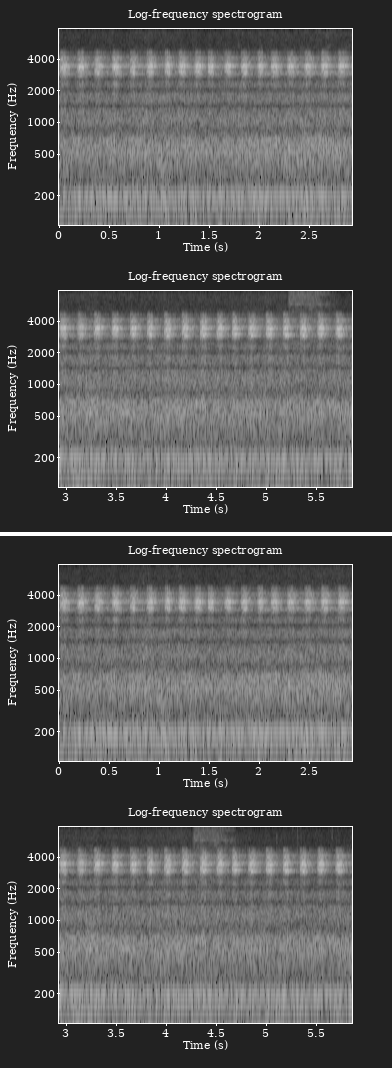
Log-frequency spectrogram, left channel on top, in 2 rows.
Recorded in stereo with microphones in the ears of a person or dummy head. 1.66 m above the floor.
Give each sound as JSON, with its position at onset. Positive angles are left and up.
{"t": 0.0, "sound": "an insect", "side_deg": 5}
